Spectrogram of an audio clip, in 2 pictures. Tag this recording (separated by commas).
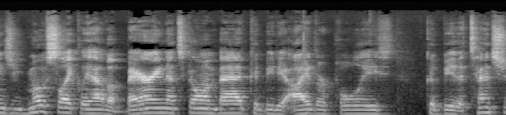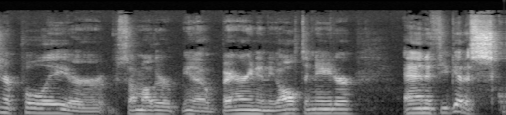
Speech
